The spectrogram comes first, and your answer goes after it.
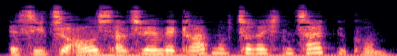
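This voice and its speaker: A woman's voice: on the high side, expressive, a little fast, darkish tone, husky, no echo. A woman playing a brave young child hero, earnest and questioning, in a fantasy audio drama. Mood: worried.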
